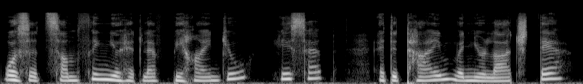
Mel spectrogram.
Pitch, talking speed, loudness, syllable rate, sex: 200 Hz, 175 wpm, -18 LUFS, 4.5 syllables/s, female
